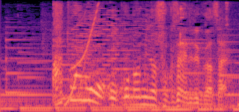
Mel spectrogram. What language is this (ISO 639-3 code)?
jpn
